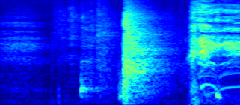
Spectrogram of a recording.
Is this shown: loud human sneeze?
yes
